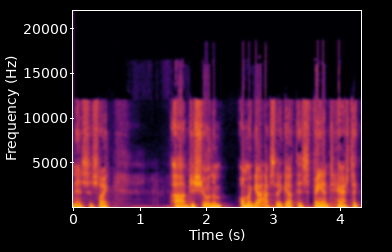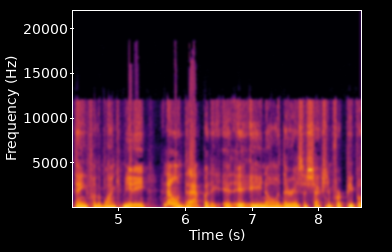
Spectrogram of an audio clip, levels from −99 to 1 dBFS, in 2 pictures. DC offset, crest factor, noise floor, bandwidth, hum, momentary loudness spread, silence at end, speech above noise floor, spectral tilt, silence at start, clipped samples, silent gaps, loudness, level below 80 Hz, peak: under 0.1%; 16 dB; -46 dBFS; 16 kHz; none; 5 LU; 0 s; 29 dB; -5 dB/octave; 0 s; under 0.1%; none; -17 LUFS; -40 dBFS; -2 dBFS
